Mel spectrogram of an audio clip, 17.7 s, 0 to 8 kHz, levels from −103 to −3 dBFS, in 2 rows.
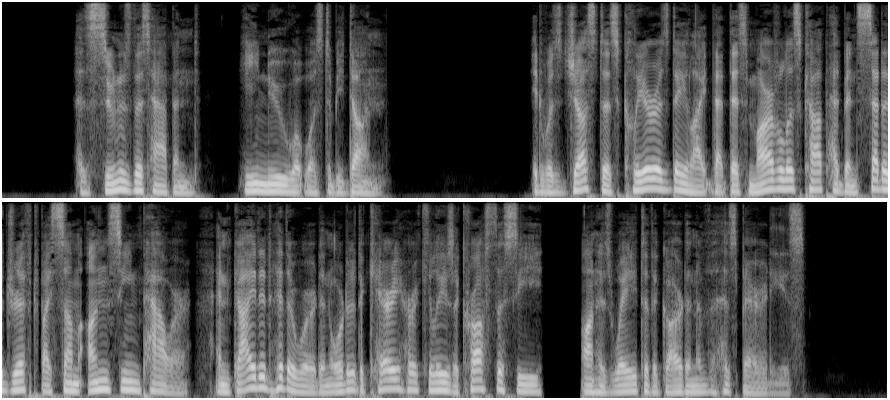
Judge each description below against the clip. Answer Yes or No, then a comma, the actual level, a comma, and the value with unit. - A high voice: No, low, 110 Hz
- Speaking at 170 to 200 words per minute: Yes, average, 175 wpm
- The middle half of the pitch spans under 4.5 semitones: No, wide, 5.5 semitones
